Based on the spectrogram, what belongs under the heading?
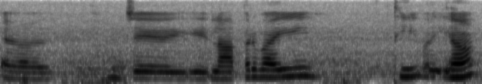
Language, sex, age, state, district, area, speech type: Sindhi, female, 30-45, Uttar Pradesh, Lucknow, urban, spontaneous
